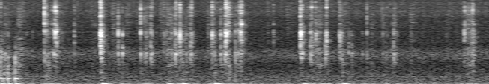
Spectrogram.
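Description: Typing on a computer keyboard: irregular, fairly quick key clicks.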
